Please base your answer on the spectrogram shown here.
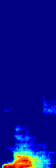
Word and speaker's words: neuf: This is pronounced as naf. Whenever a word ends with C, F, and L, we have to pronounce that word completely.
